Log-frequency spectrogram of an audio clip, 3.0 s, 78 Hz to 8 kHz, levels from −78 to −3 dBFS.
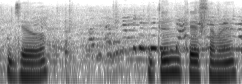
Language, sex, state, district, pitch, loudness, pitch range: Hindi, male, Bihar, Patna, 135 Hz, -16 LUFS, 130-145 Hz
